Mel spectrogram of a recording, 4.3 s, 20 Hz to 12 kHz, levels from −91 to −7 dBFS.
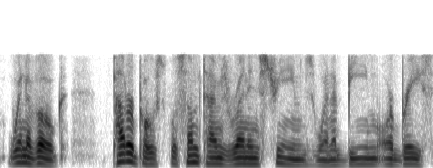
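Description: No technical faults are audible.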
